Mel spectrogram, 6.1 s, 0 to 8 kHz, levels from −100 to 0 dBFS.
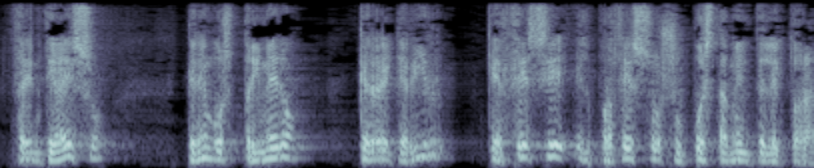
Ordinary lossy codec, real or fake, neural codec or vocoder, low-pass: none; fake; vocoder, 24 kHz, 100 mel bands, Vocos; 7.2 kHz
